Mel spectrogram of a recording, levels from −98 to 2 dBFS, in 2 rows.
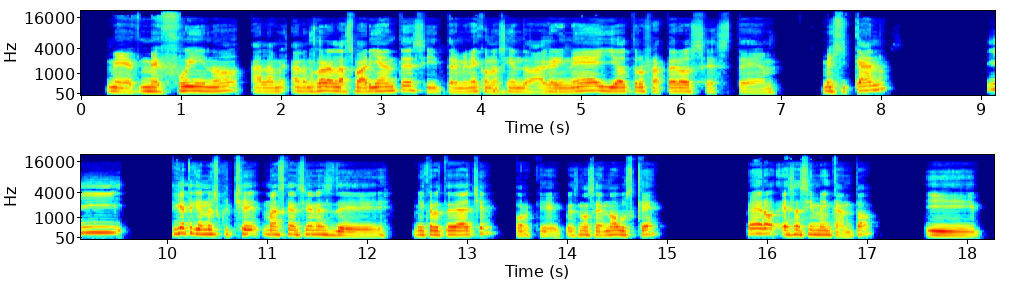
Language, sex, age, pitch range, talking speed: Spanish, male, 20-39, 135-165 Hz, 140 wpm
